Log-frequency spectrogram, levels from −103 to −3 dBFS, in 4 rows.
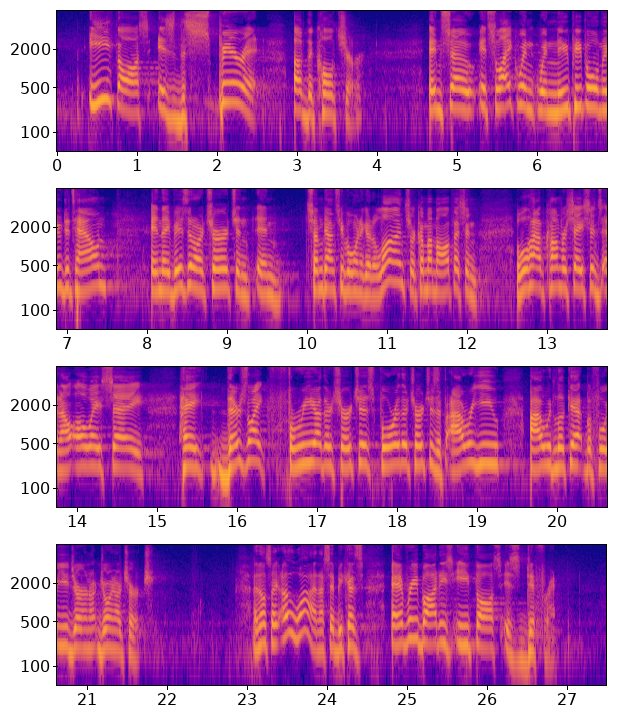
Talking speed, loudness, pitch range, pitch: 180 wpm, -30 LUFS, 195-235 Hz, 215 Hz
